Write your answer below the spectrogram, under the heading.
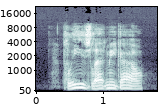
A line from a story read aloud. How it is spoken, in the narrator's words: it cried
